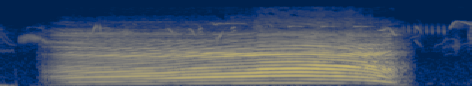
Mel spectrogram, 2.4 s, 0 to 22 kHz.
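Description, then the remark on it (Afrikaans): A single long, loud cow moo, rich and harmonic, rising slightly then holding steady for nearly two seconds before cutting off, with no talking. “Daar was eendag 'n hen met 3 kuikens wat saam met 'n koei op 'n plaas gebly het.”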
